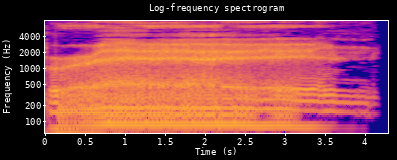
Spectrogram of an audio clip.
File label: "braaains", zombie speech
